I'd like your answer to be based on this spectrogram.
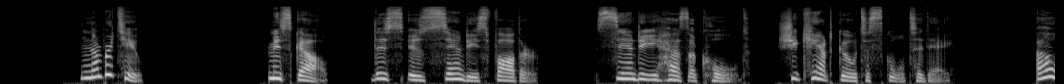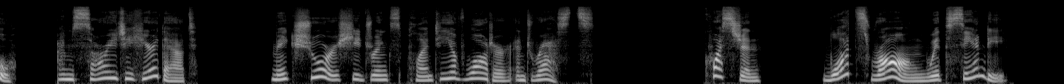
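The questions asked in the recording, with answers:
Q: What's wrong with Sandy?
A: She has a cold.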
